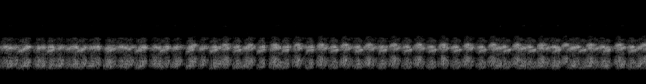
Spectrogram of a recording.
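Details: Tree frogs in full song after dark at a woodland pond, North-East Italy, mid-April: steady rasping croaks in rapid succession, about two per second, many voices blending into a constant high-pitched pulsing hum.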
